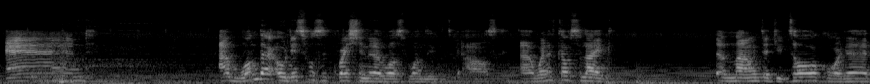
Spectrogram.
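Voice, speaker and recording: A man's voice: mid-range voice, fairly bright tone. Guy on voice chat, kinda hesitant, lots of likes and ums, far off the mic. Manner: hesitant, searching for words, lots of fillers. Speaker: guest on voice chat. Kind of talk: casual chat.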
